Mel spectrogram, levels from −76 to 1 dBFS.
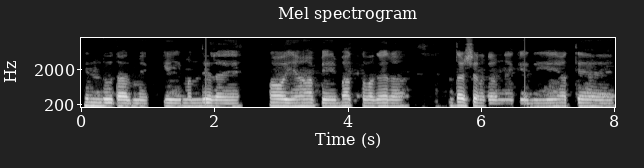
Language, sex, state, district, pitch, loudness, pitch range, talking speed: Hindi, male, Uttar Pradesh, Hamirpur, 135 Hz, -17 LUFS, 130-140 Hz, 110 wpm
